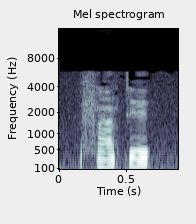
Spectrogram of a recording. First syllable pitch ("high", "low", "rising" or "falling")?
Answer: low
